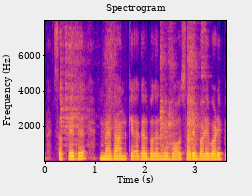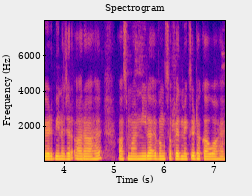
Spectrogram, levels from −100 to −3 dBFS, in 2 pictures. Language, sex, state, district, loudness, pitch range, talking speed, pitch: Hindi, male, Bihar, Jamui, -17 LUFS, 150-155 Hz, 215 wpm, 150 Hz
